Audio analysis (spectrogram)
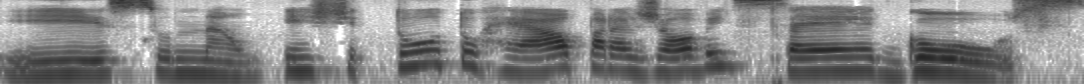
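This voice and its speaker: A woman at medium pitch, very slow yet with hardly any pauses, dark and mellow in tone, with ordinary pitch variation. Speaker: Braille teacher. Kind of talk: online class lecture. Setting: online class from home. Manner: animated, repetitive teacherly questioning.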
